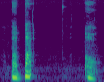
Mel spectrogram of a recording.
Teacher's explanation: And you hear that little pause caused by the apostrophe. · And then this O comes back down again at a lower tone. And this this apostrophe is a glottal stop. So again, we're closing our glottis. So there will be a slight pause after the second A and before the U sound. And the apostrophe also causes a change in the sound of the U.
